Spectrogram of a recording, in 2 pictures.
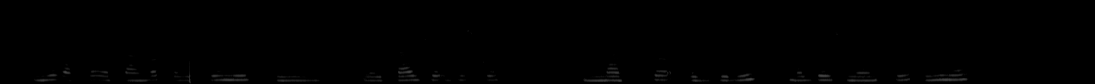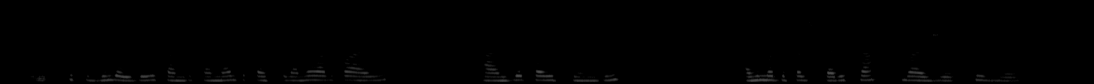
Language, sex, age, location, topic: Kinyarwanda, female, 18-24, Huye, health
